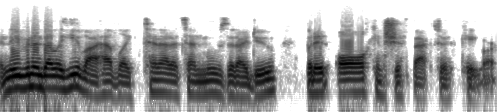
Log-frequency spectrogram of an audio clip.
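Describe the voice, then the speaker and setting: A man with an American accent speaks in a dark, mellow tone, his sound dry and close with no echo. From New York City (Bronx). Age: 30s. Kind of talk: interview.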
